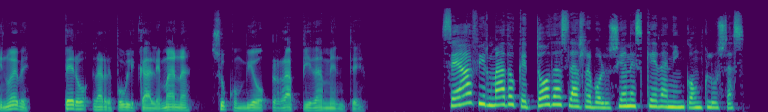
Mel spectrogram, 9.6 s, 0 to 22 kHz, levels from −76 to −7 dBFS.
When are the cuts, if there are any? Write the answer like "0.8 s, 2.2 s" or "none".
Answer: 3.4 s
